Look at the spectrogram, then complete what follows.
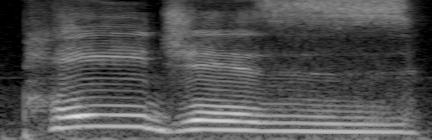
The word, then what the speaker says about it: pages: one page becomes two pages with that voiced Z two pages it's not two pages on voice no it's two pages with a voiced Z even though you spell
